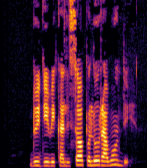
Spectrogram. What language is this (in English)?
Pashto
